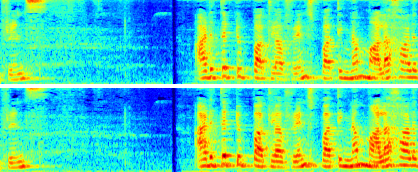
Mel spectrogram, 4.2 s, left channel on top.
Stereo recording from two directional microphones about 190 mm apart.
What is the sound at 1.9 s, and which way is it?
A woman's voice, 40° right (ahead or behind).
